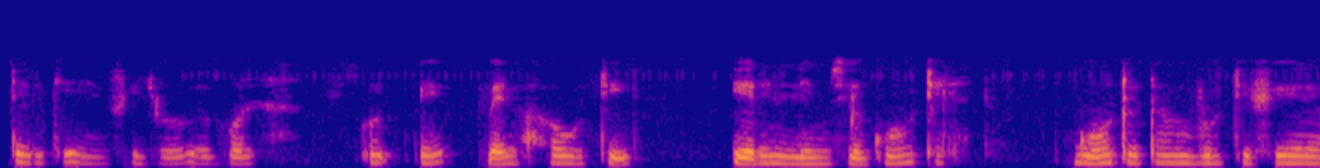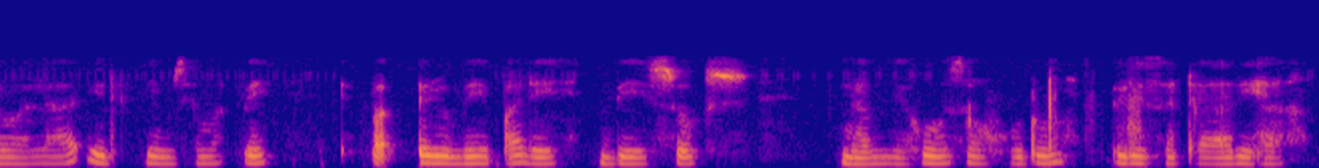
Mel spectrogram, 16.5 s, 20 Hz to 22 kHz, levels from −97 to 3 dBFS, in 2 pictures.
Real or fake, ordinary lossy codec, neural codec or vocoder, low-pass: real; AAC, 48 kbps; none; 5.4 kHz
